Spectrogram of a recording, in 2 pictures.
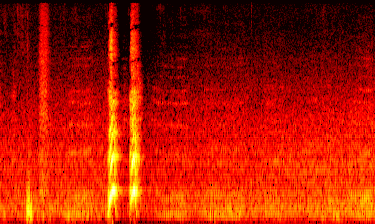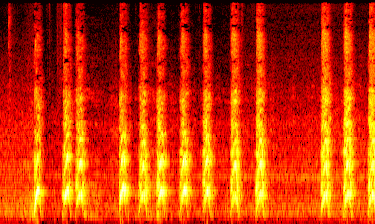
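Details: Dog barking at a washing machine: a pair of barks, a long quiet stretch with faint low machine noise, then a rapid irregular run of about fifteen sharp barks.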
